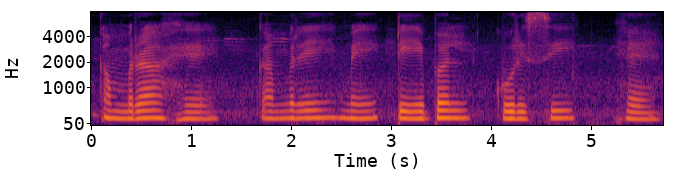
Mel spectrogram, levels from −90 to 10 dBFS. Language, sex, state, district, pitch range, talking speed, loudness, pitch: Hindi, female, Uttar Pradesh, Muzaffarnagar, 185-195 Hz, 75 wpm, -26 LUFS, 190 Hz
